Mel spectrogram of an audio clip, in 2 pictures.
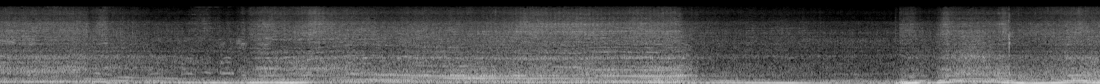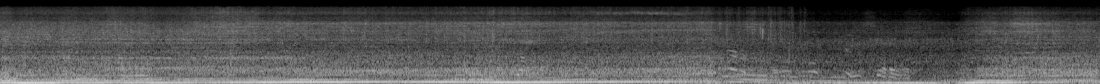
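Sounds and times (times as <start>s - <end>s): engine labouring through mud: 0.0s - 22.0s.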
